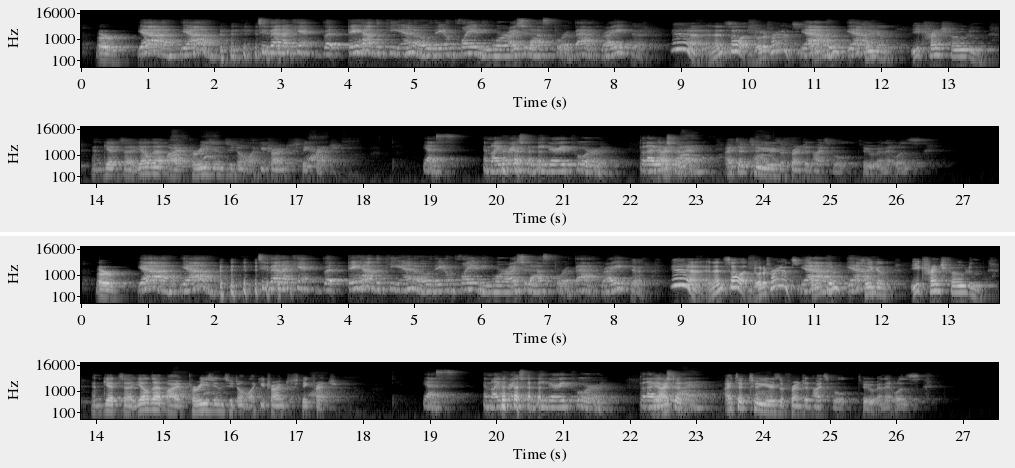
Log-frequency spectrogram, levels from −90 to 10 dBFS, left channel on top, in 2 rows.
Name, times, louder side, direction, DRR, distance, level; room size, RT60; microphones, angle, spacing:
voice 1, 0.2-0.5 1.3-1.4 8.2-8.4 8.8-11.4 11.7-12.1 12.4-17.6 20.1-20.3 20.6-20.7 22.3-22.8 23.4-25.2 25.5-26.7, right 5 dB, 65° right, 8 dB, 0.4 m, -25 dB
voice 2, 0.9-2.0 2.7-8.2 10.7-11.9 18.9-19.2 19.8-21.6 22.1-22.9, equal, 5° right, -1 dB, 0.8 m, -26 dB
sound 1, 15.1-16.7 17.1-17.8 22.7-24.5, left 5 dB, 40° left, 0.4 m, -39 dB
7.1 x 5.3 x 2.5 m, 0.92 s
head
